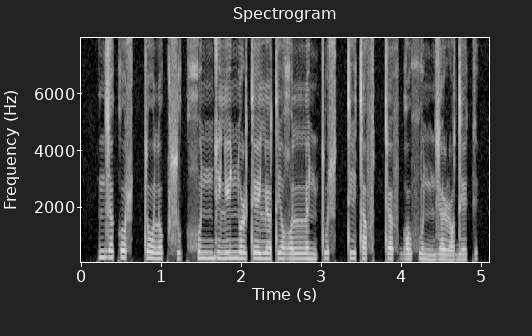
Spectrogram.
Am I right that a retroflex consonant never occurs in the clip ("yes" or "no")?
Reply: no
